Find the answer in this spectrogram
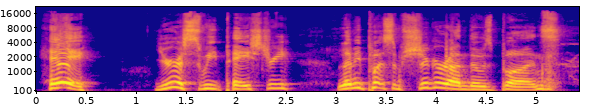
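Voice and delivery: imitated surfer dude voice. Retelling the surfer guy's line to one of the girls, imitating the surfer guy. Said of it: "he turns to one of the girls and he goes".

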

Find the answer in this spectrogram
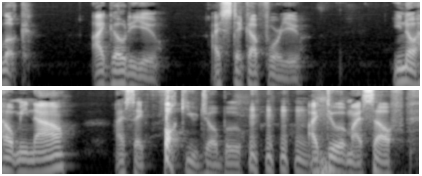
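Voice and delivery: put-on gritted-teeth speech. Retelling a fallen game character's defiant last words: imitating speaking through gritted teeth. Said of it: "and through gritted teeth".

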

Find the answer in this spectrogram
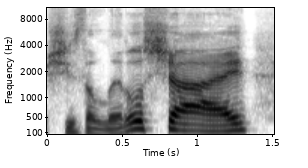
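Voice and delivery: high announcer voice. Reading a book line the way a friend performed it: imitating Courtney's announcer delivery. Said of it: "I read it in her, her performance in Jurassic World".

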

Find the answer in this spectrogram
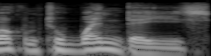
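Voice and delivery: terrible Australian accent slipping into British. Introducing the episode's subject, the host tries a terrible australian accent. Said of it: "My Australian accent's going to try and come out".

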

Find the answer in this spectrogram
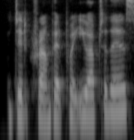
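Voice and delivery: usual speaking voice

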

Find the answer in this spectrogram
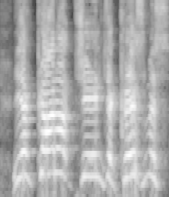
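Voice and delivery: shrill, full-volume, very high Scottish yell. Imagining a rewrite of the film plot: imitating a Scottish guy shouting. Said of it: "one Scottish guy being like".

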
